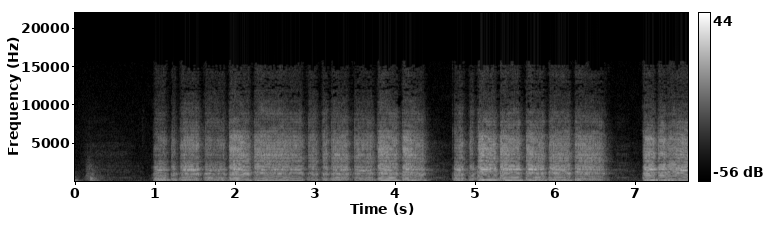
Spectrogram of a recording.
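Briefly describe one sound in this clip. A kazoo buzzes a tune.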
